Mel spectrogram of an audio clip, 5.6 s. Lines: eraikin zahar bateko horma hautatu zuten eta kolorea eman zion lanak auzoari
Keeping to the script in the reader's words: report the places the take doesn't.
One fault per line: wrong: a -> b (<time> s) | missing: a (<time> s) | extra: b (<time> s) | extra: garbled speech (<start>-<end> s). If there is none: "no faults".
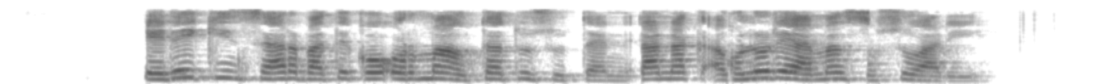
wrong: eta -> lanak (3.3 s)
missing: zion lanak (4.3 s)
